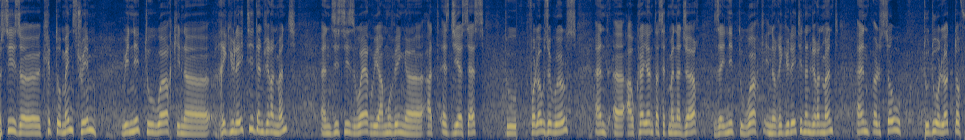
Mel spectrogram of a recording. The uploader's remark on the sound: The third and final episode from FinTech Connect, recorded in partnership with Freemarket, that took place at the ExCeL in London from 30th November – 1st December. We recorded a series of interviews from the Freemarket booth with a number of the speakers and attendees at the event.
